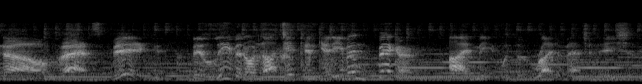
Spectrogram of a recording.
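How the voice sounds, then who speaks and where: A high, wildly swooping voice for a flamboyant male sports show host in a cartoon game. He announces with showy, bloodthirsty glee and a big ego. The audio is a bit dull, with music playing behind. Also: huge pitch swings. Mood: smug, scheming. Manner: showy, hyped, drawn-out delivery. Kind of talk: over-the-top sports broadcast announcing.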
